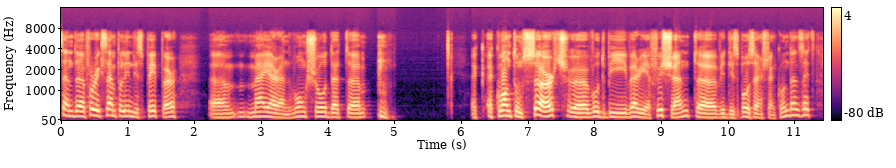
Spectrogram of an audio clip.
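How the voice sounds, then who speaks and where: A man from Hungary with a Hungarian accent, giving a scientific conference talk in a halting way full of hesitations. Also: medium pitch, dark tone. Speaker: invited lecturer. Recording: dull lo-fi lecture recording.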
